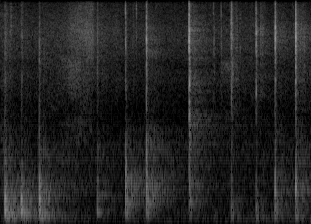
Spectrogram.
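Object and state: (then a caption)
Rotten wood. A screwdriver taps eleven times on rotted exterior wooden house trim or framing with wood rot (WDO damage). Each tap is a short, dull, low-pitched knock that dies away almost at once, with no ring. The dead, muffled taps mark the wood as rotten and soft enough to fall apart.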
